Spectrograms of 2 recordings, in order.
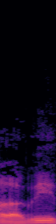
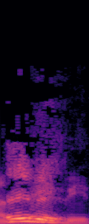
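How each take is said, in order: First: The name is pronounced the Spanish way. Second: The name is pronounced the English way. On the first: This is how the player himself says his name. The speaker calls it right. "que se llama David" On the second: This is how people in England say the name. The speaker calls it wrong. "llega a Inglaterra y le llaman David"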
